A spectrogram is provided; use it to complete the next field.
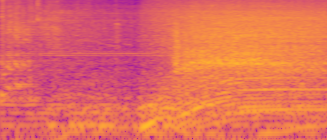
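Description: An El Camino's engine idles with a low rumble, then revs hard around halfway through, its pitch climbing steadily as the vehicle accelerates away along a dirt road toward the highway. The loud roar continues to the end.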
